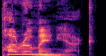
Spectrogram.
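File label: "pyromaniac", British English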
